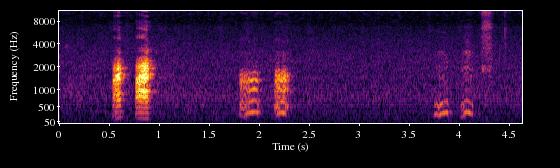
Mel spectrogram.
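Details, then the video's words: Pet hyacinth macaw outdoors on a balcony, chatting and trying to say its name and other words: three pairs of short, hoarse, voice-like syllables, the first pair loudest, the later pairs softer and lower, with quiet background. "Chatty hyacinth macaw"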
